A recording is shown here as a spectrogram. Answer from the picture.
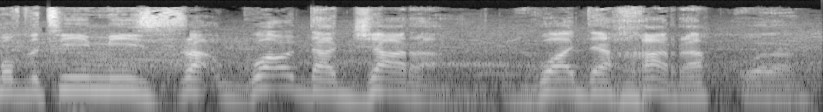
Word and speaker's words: Guadalajara: The name of the team is Guadalajara. Voilà. If you have to pronounce it like someone who is around the Hispanic or the Mexican area. Guadalajara.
